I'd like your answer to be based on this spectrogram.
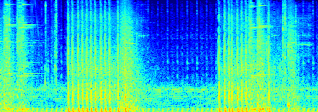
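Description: Rapid SMG gunfire in a video game, two long sustained bursts of fast rhythmic shots, loud and close, with a short lull between them and no talk.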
